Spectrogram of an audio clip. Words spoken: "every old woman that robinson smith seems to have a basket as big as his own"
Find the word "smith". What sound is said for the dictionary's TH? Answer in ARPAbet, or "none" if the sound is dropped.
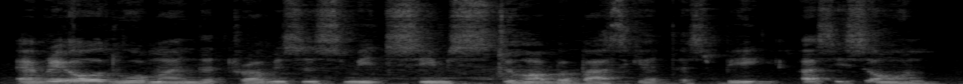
T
